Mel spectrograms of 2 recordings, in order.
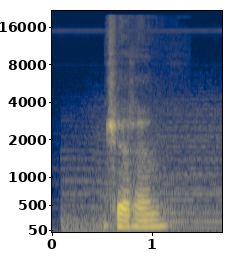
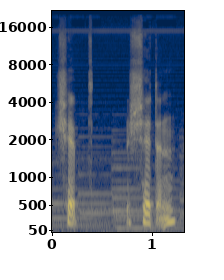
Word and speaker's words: chitin: How the fuck do you pronounce this? Chitin.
